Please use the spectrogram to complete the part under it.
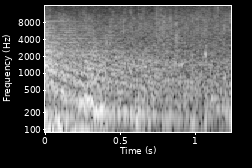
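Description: A rain ability effect in the SMITE video game gives a dense, loud wash of broadband hiss like heavy rainfall with a low rumble, steady and unbroken.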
